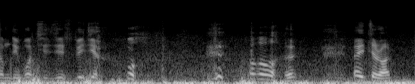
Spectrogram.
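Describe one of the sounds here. A middle-aged man laughs loudly.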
